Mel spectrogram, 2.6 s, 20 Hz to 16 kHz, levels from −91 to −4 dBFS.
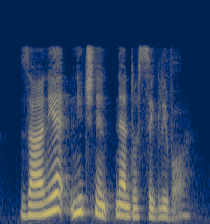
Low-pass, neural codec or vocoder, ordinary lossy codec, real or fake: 7.2 kHz; codec, 16 kHz, 0.5 kbps, X-Codec, WavLM features, trained on Multilingual LibriSpeech; none; fake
